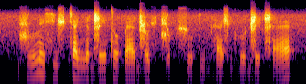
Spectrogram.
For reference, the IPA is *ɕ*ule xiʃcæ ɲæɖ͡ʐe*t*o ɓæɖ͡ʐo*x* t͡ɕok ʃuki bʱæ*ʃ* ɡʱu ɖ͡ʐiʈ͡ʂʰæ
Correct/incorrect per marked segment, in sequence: correct, correct, incorrect, correct

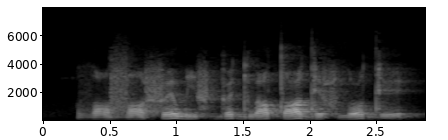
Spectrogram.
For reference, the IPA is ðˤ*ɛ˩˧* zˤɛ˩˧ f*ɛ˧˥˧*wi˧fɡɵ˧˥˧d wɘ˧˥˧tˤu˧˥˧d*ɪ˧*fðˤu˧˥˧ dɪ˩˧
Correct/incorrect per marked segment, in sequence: correct, incorrect, correct

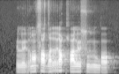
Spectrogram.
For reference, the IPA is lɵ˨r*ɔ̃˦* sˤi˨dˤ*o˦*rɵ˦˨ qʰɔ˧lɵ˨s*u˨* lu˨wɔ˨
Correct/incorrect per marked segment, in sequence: correct, incorrect, correct

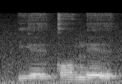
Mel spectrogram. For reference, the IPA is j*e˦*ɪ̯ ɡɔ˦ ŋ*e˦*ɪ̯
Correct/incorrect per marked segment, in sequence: incorrect, incorrect

